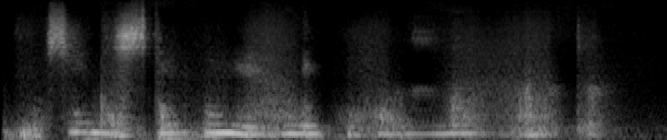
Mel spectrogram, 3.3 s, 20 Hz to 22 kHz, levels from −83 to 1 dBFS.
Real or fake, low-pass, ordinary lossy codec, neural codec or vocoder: fake; none; none; codec, 44.1 kHz, 0.9 kbps, DAC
